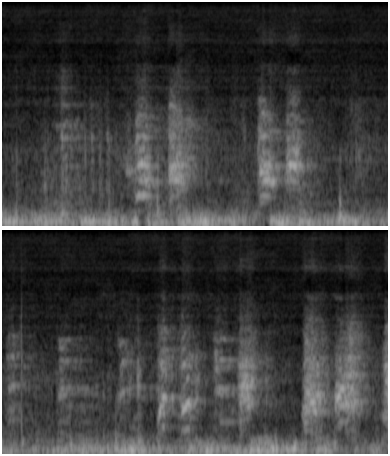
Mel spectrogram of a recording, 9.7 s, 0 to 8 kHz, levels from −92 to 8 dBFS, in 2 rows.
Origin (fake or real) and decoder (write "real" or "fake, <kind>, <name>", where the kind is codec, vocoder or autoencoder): fake, codec, SNAC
